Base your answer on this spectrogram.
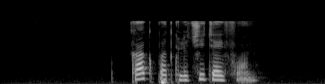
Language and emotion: Russian, neutral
